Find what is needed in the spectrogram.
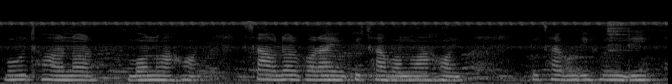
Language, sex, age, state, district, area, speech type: Assamese, female, 45-60, Assam, Darrang, rural, spontaneous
